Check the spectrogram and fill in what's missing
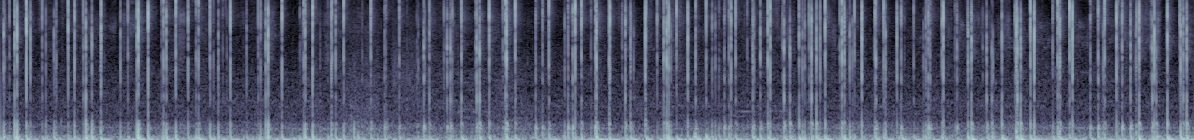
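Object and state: Plastic pump bottle.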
